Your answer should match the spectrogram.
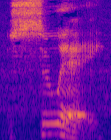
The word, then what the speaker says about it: Soo Ae: This is made by the, I believe it's pronounced Soe. It's S-O-O. Space and then AE.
